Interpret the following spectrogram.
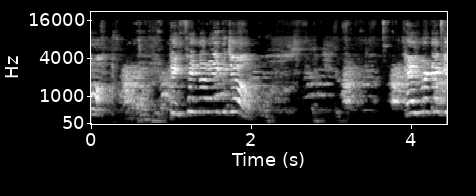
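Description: People talking, speech that is not in English.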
